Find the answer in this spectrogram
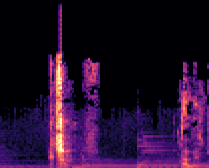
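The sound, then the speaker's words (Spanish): A single sharp sneeze, made on purpose while speaking, bursts out over a steady voiced hum, followed moments later by another short breathy burst as a voice carries on. “Yo estoy hablando, de repente estornudo y tú, sin pensarlo, contestas salud, una conducta configurada.”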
